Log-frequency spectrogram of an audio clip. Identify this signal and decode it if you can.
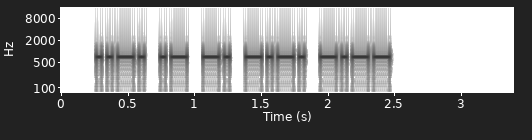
Morse code, heard as a keyed tone, about 30 wpm, 700 Hz. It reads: FANCY
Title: Multi-letter Phonemes 30wpm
